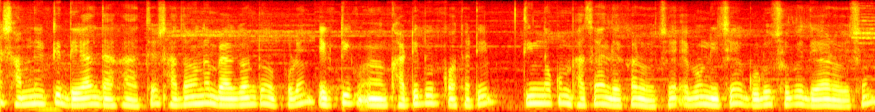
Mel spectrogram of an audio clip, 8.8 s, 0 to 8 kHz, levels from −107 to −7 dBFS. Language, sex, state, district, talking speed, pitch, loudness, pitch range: Bengali, male, West Bengal, Kolkata, 155 wpm, 135 Hz, -18 LUFS, 125-150 Hz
